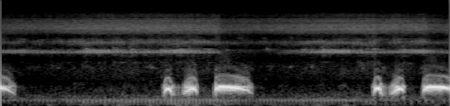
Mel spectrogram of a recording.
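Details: Decoy spotted dove coaxing wild forest birds. Two quick soft coos run into a longer, fuller note, and the phrase comes twice over a faint high insect hiss.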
